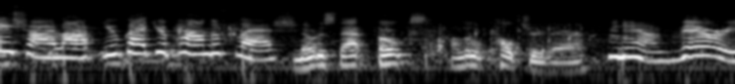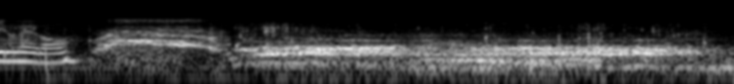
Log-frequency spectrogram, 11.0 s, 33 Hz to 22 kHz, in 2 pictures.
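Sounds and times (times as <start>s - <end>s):
speech: 0.2s - 8.2s
elephant trumpeting: 6.2s - 11.0s.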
